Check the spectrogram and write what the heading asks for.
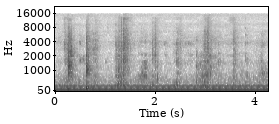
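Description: A person eating: chewing, with a few short clicks in the first second and a half from a fork working food in a plastic bowl, over a steady low hum.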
